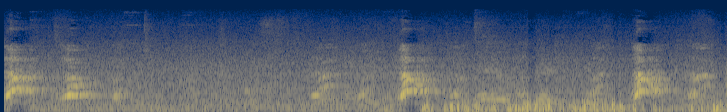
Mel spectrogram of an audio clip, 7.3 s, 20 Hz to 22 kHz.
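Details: A 17-year-old dog, awake after right ear wart removal, gives hoarse, spaced barks every second or two over a low rumble; the owner suspects he barks to go to the toilet outdoors.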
